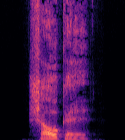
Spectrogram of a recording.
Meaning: 1. swing (seat hanging on two lines) 2. any swinging construction, including seesaws and similar devices
- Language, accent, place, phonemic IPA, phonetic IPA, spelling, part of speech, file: German, Germany, Berlin, /ˈʃaʊ̯kəl/, [ˈʃaʊ̯kl̩], Schaukel, noun, De-Schaukel.ogg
